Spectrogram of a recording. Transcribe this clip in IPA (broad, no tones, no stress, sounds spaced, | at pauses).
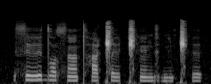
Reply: s ɪː d ɔ s ã tʰ a ǁ ɪː ǁʰ ẽ ɡ e ɡ ĩ ǁʰ ɪ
